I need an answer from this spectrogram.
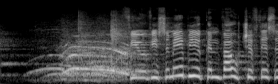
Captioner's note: crowd cheering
